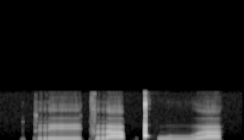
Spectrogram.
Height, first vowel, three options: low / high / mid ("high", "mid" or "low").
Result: mid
